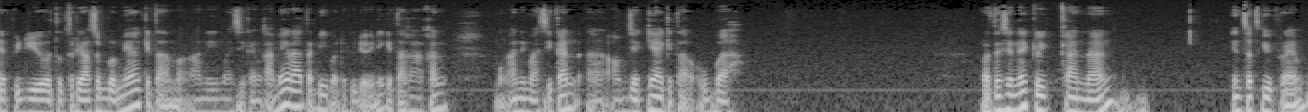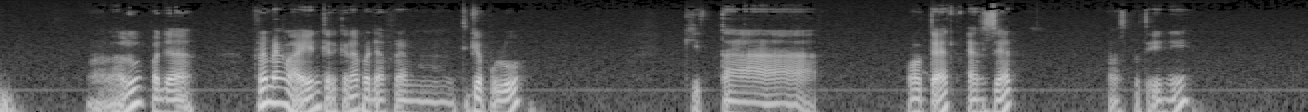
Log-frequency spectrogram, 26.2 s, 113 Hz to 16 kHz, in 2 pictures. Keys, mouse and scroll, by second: 10.9 right click, 15.0 click.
